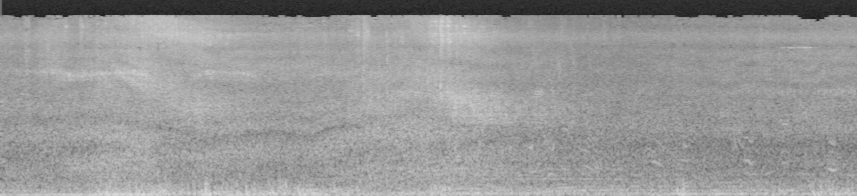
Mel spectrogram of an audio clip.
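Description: Voices of people chatting murmur in the distance.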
